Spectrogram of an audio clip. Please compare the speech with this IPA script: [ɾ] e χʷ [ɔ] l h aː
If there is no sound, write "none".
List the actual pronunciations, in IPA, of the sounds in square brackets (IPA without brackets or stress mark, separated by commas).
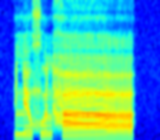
l, ʌ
